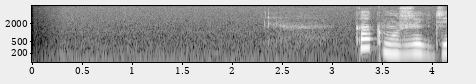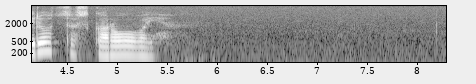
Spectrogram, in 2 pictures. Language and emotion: Russian, sad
